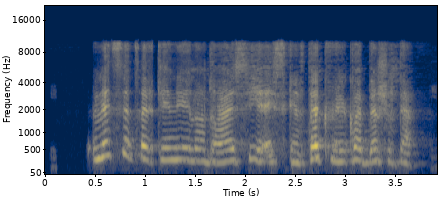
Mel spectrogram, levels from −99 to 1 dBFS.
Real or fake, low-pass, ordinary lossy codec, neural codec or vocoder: fake; 9.9 kHz; Opus, 32 kbps; codec, 24 kHz, 0.9 kbps, WavTokenizer, medium music audio release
